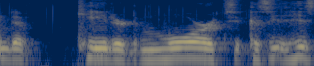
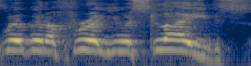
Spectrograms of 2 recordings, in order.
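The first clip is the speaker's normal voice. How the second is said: fake Cockney accent, higher and much louder; 9 semitones higher, 11 dB louder than usual. Imitating a british woman from a show: cockney accent impression. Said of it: "Like she's all chim chimney".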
